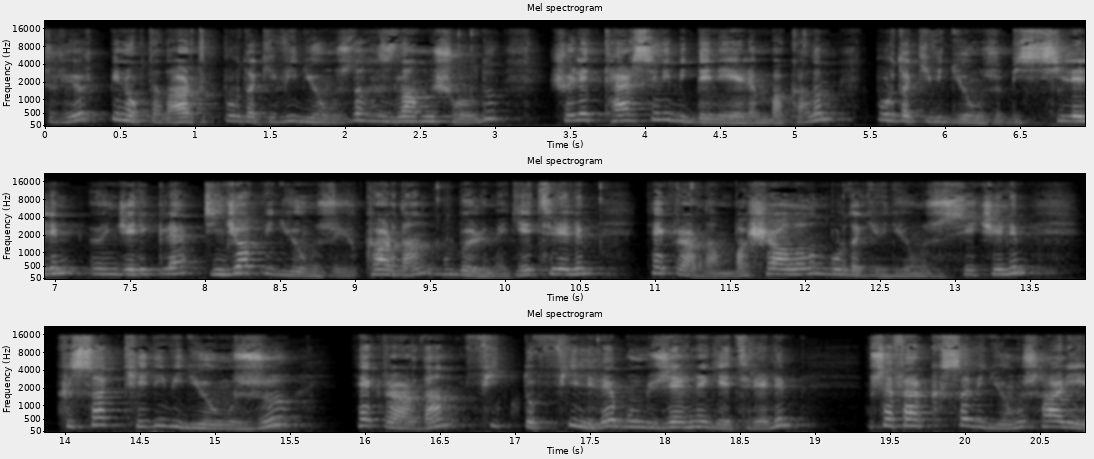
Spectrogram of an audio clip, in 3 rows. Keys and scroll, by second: 6.6 Delete.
